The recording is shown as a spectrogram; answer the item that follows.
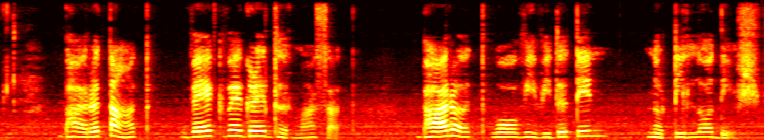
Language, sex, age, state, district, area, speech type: Goan Konkani, female, 18-30, Goa, Salcete, rural, spontaneous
